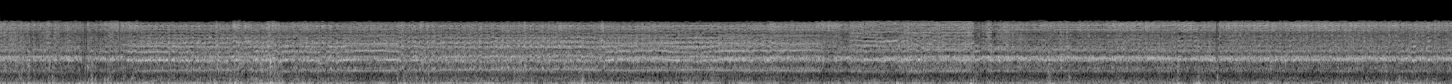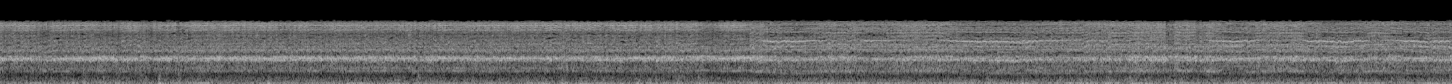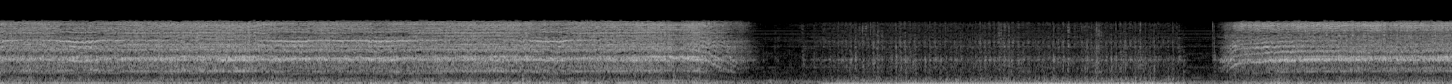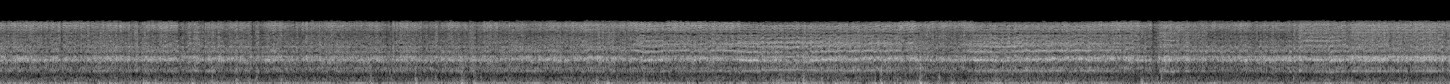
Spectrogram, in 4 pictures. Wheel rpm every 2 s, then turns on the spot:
160, 160, 160, 160, 170, 170, 170, 170, 170, 170, 170, 160, 160, 160, 170, 170, 160, 160, 20, 30, 50, 160, 170, 170, 170, 160, 170, 170, 160.
36-40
